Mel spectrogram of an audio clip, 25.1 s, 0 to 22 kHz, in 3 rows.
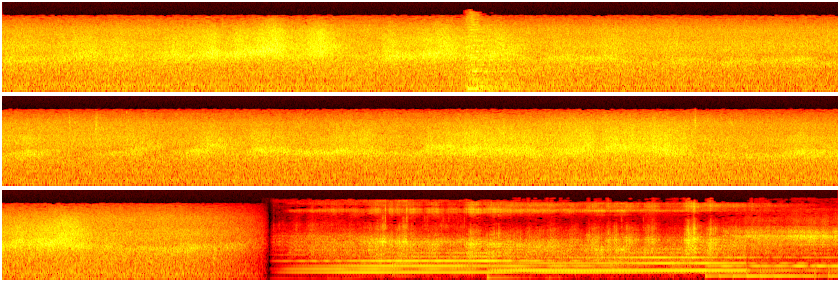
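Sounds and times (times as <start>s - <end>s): wind blowing: 4.4s - 9.6s.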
